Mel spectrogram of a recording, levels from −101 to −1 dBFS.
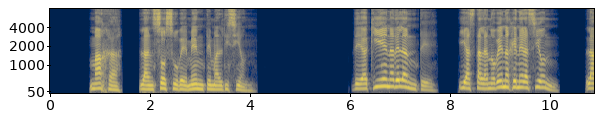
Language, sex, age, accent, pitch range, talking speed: Spanish, male, 40-59, Mexican, 140-210 Hz, 85 wpm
